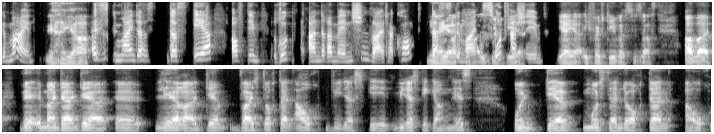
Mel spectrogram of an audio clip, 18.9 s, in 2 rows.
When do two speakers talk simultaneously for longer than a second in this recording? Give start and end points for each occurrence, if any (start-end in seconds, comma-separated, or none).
5.7-7.0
